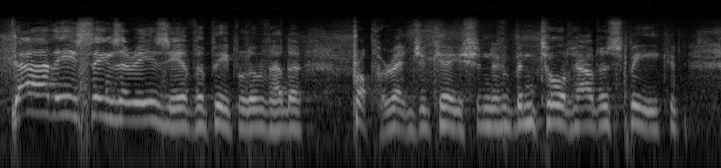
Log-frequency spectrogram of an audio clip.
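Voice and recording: The speaker reads aloud in a natural voice, and the pitch moves in an ordinary way.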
